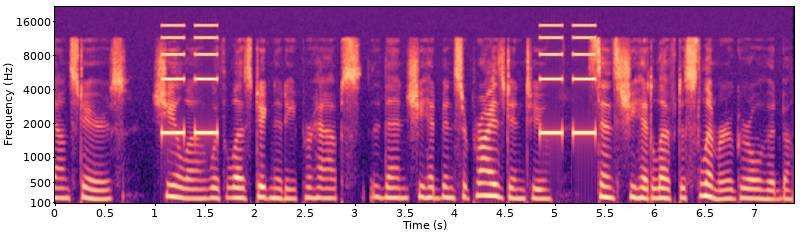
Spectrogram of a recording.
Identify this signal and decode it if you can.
Beep code, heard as beeps from a small speaker, played twice, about 1650 Hz, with speech in English. 2 short. In AMI BIOS tables: memory parity error; in IBM BIOS tables: self-test error shown on screen; in Dell tables: no memory detected.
